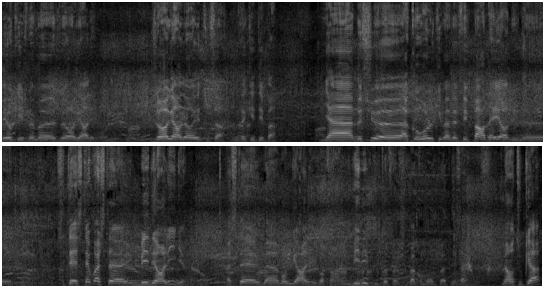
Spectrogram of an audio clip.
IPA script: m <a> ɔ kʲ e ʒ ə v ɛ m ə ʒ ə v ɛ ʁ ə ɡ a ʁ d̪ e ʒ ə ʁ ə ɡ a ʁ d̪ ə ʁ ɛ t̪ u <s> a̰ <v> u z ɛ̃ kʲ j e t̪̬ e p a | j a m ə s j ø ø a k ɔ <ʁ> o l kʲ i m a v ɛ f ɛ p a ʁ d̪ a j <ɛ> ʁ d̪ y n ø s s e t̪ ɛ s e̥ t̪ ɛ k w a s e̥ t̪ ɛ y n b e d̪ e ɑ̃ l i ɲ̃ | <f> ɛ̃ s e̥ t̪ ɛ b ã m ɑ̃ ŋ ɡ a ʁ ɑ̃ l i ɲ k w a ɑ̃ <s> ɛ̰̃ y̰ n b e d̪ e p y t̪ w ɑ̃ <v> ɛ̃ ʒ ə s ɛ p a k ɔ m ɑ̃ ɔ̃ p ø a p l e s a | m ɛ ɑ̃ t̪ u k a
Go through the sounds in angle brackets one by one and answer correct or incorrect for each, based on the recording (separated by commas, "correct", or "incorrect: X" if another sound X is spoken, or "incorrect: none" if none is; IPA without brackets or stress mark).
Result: incorrect: ɛ, correct, correct, correct, incorrect: œ, correct, incorrect: f, incorrect: f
